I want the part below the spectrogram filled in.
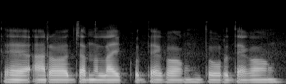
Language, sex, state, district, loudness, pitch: Chakma, male, Tripura, Unakoti, -18 LUFS, 105 Hz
